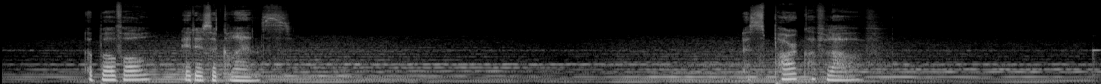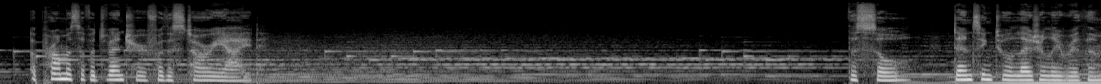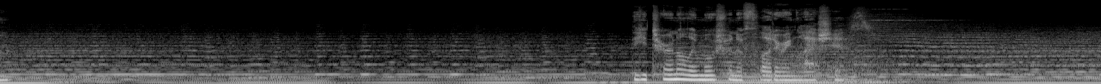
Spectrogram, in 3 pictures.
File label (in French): Anglais; Talika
